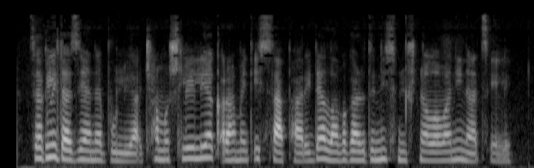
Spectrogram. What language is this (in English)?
Georgian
